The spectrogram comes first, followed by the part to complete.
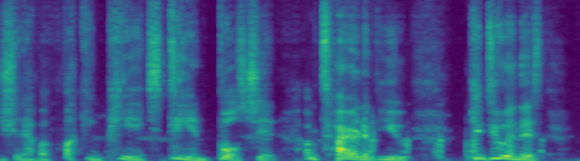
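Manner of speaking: mock-angry rant, acted angry outburst. Retelling what the principal said to them after getting so mad: imitating an angry rant. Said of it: "she would get so mad".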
